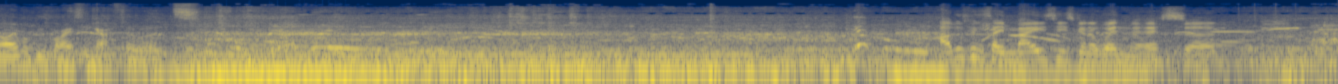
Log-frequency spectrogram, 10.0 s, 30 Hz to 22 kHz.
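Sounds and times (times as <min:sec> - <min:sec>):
kart engine drone: 0:00.0 - 0:10.0.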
